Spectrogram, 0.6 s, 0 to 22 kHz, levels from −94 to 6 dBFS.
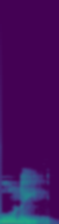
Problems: low volume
